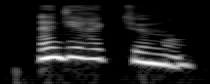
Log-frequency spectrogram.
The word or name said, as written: indirectement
